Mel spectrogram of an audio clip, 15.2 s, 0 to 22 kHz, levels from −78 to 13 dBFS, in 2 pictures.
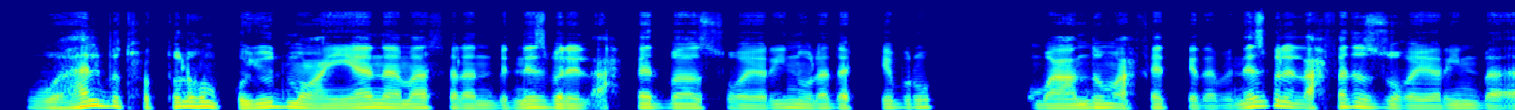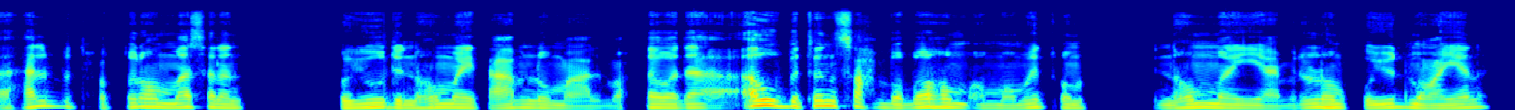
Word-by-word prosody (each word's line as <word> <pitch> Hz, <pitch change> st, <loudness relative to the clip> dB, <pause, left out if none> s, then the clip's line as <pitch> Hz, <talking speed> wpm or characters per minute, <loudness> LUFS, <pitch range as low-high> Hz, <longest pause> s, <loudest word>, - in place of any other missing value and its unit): وهل 110 Hz, -, +3 dB
بتحط 155 Hz, -2 st, -4 dB
لهم 155 Hz, -1 st, +4 dB
قيود 140 Hz, +6 st, +1 dB
معيّنة 120 Hz, +1 st, +2 dB
مثلًا 110 Hz, -2 st, -3 dB
بالنسبة 120 Hz, +4 st, -1 dB
للأحفاد 115 Hz, +4 st, -2 dB
بقى 120 Hz, -1 st, -2 dB
الصغيّرين 105 Hz, +3 st, -6 dB
ولادك 110 Hz, 0 st, -4 dB
كبروا، 125 Hz, +2 st, -6 dB, 0.5 s
وبقى 105 Hz, -1 st, 0 dB
عندهم 120 Hz, +4 st, 0 dB
أحفاد 115 Hz, -, -3 dB
كده، 95 Hz, -1 st, -7 dB
بالنسبة 145 Hz, -, 0 dB
للأحفاد 140 Hz, +1 st, 0 dB
الصغيّرين 105 Hz, -4 st, -3 dB
بقى 100 Hz, 0 st, -5 dB
هل 170 Hz, -, +4 dB
بتحط 150 Hz, -3 st, -9 dB
لهم 145 Hz, -3 st, +3 dB
مثلًا 130 Hz, -4 st, +1 dB, 0.5 s
قيود 125 Hz, +3 st, +3 dB
إن 110 Hz, -2 st, +1 dB
هُم 120 Hz, +3 st, +1 dB
يتعاملوا 110 Hz, +1 st, +1 dB
مع 85 Hz, -5 st, -3 dB
المحتوى 115 Hz, +7 st, -1 dB
ده، 120 Hz, +1 st, +3 dB
أو 185 Hz, 0 st, +6 dB
بتنصح 155 Hz, -4 st, +3 dB
باباهم 130 Hz, +2 st, +2 dB
أو 105 Hz, -, -10 dB
مامتهم 110 Hz, +2 st, -3 dB, 0.4 s
إن 105 Hz, -, -4 dB
هُم 125 Hz, +2 st, +3 dB
يعملوا 105 Hz, +1 st, -1 dB
لهم 130 Hz, -3 st, +3 dB
قيود 125 Hz, +4 st, +1 dB
معيّنة؟ 115 Hz, +3 st, +1 dB
120 Hz, 165 wpm, -25 LUFS, 105-130 Hz, 0.5 s, أو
